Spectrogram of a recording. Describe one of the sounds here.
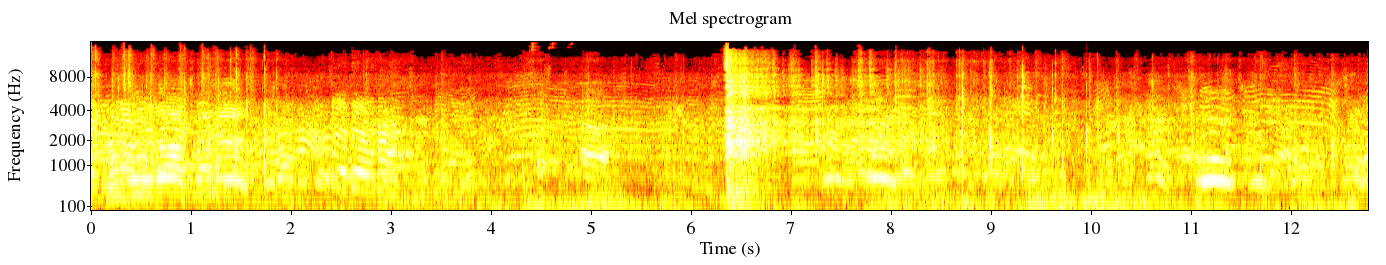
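Children shout and cheer outdoors nearby.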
